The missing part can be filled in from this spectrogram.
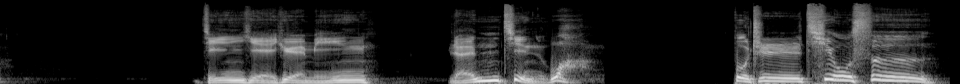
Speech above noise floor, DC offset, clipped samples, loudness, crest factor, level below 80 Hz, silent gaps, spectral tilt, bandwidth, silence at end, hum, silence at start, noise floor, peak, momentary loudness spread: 53 dB; under 0.1%; under 0.1%; -13 LUFS; 14 dB; -34 dBFS; 6.05-7.13 s; -5 dB/octave; 18 kHz; 0.25 s; none; 2.05 s; -66 dBFS; -2 dBFS; 10 LU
